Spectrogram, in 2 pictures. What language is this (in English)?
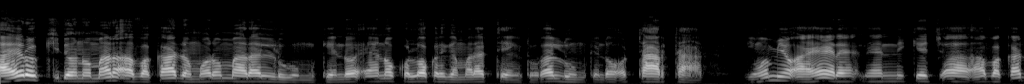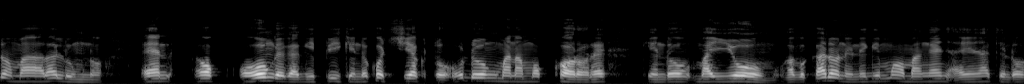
Luo (Kenya and Tanzania)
